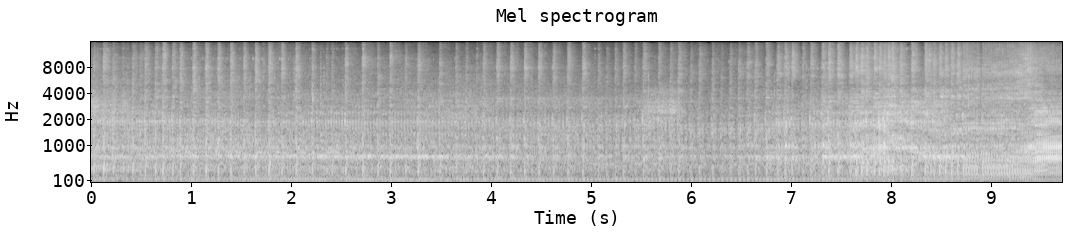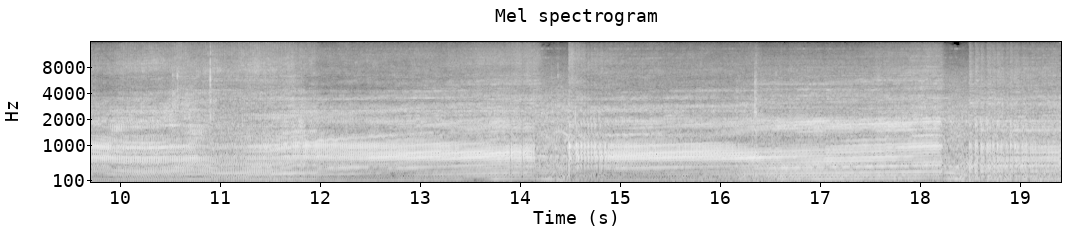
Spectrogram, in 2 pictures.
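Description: A Kawasaki SSR150 motorcycle set up in a cutting racing style, recorded onboard while riding: a loud, buzzing engine note that idles steadily, then revs up and climbs through several rising gear pulls.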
